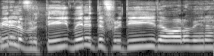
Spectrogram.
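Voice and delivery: porteño exagerado, agudo; acento de Buenos Aires. Shown as a demonstration. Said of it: "eso de Buenos Aires tiene que decir". (acento porteño de broma)

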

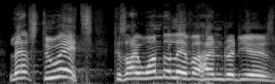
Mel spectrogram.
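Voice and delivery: loud, high mock enthusiasm; eager resolve. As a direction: burst out like a kid suddenly keen. Acting child suddenly eager to obey.

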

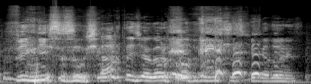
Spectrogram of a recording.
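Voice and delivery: mock announcer. Teasing friend with mock titles.

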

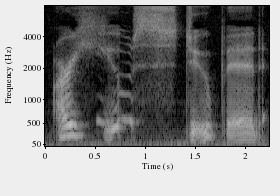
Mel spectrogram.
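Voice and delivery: hushed, drawn-out disbelief; near-whispered aside to yourself; muttering to oneself. Retold or imitated. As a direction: say it slowly under your breath, barely voiced. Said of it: "saying out loud to myself".

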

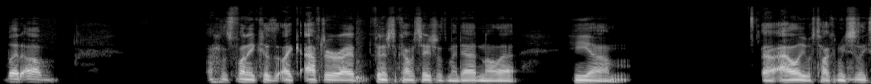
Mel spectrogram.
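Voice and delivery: normal talking voice

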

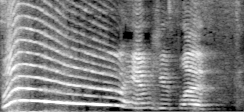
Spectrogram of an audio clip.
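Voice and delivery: loud, high whoop; cheering. Real, not acted. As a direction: cheer it like a goal. Cheering after shout.

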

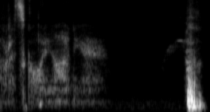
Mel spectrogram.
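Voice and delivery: slow, bewildered whisper; whispered disbelief. Acted. Teenager reacting to PhD's bad news, stunned whisper.

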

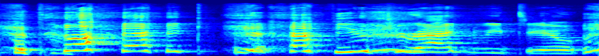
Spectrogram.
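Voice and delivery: high, drawn-out laughing disbelief; mock horror at the betrayal; laughing disbelief, high and slow; shocked. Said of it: "And I'm like".

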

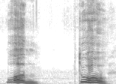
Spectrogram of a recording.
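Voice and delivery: high, loud vampire counting. Pretend. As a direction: count like the Count, rising.

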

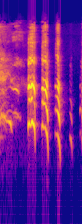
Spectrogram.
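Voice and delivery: very high, helpless burst of laughter. Real, not acted. Laughing while trying to say something inspirational about dating, very high.

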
